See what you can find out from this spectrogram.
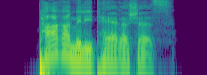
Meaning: strong/mixed nominative/accusative neuter singular of paramilitärisch
- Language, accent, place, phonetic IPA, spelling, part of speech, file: German, Germany, Berlin, [ˈpaːʁamiliˌtɛːʁɪʃəs], paramilitärisches, adjective, De-paramilitärisches.ogg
